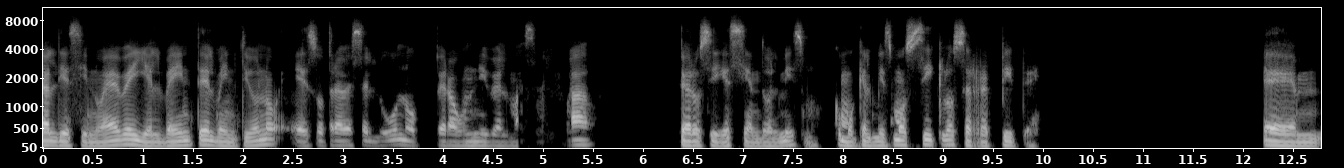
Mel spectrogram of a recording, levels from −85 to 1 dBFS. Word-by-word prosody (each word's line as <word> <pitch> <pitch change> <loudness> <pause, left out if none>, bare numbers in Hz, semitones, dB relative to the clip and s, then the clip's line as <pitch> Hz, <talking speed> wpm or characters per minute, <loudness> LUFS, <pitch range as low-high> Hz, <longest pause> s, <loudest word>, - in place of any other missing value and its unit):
al 100 -1 +5
19, 90 +5 +2
y 95 -5 +3
el 85 -1 -1
20, 95 +4 +2
el 105 -2 +4
21 95 +6 0
es 460 -2 -2
otra - - -2
vez 485 -1 -1
el 90 - -8
1, 110 -5 -4
pero - - -1
a - - +1
un 90 +1 -6
nivel 85 -2 -7
más - - -12
elevado. 110 +1 -2 0.8
Pero 95 -1 +4
sigue 85 -1 0
siendo 80 0 -2
el 80 +1 -4
mismo, 100 -1 -2
como 90 -3 0
que 85 - 0
el 90 - -1
mismo 90 +4 +2
ciclo 110 +2 +1
se 100 -2 +2
repite. 90 +1 -4 2.3
Em, 85 -5 +4
90 Hz, 145 wpm, -27 LUFS, 85-105 Hz, 2.3 s, al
